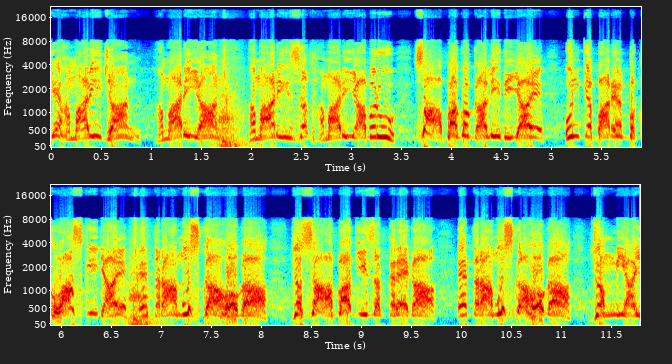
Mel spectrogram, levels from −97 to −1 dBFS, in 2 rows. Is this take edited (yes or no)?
yes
